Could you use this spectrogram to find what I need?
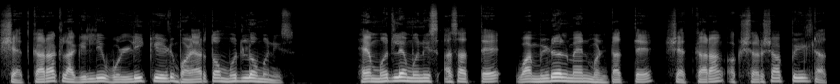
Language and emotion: Goan Konkani, neutral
